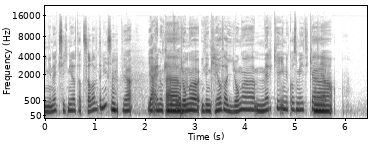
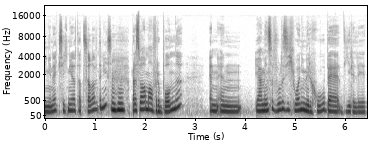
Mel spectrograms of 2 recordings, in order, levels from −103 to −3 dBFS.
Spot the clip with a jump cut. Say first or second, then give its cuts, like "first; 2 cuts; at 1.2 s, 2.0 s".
first; 2 cuts; at 1.4 s, 2.7 s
